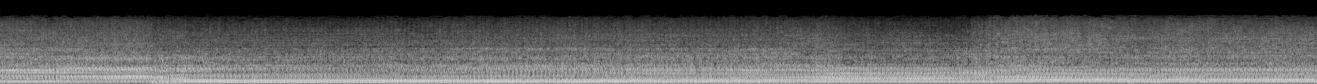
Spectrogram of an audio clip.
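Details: 1977 GMC 400 truck, cold start after choke pull-off rod adjustment: catches and settles into a steady, even fast idle with smooth low drone, no misses or knocks; healthy cold warm-up idle.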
